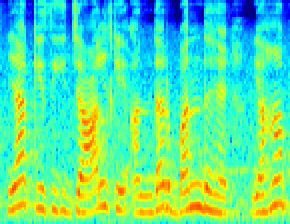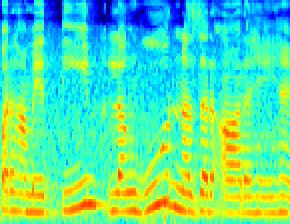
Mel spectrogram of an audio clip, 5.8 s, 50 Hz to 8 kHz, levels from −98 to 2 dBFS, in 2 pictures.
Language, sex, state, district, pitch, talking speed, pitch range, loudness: Hindi, female, Jharkhand, Jamtara, 240 Hz, 165 wpm, 220-280 Hz, -20 LUFS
